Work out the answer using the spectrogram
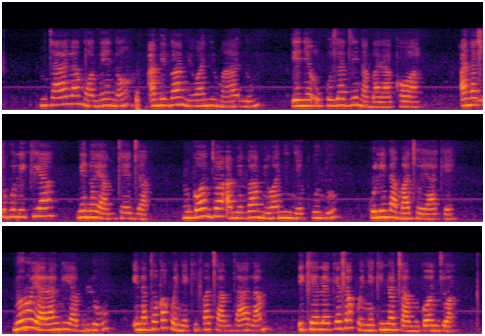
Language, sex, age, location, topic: Swahili, male, 18-24, Kisumu, health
